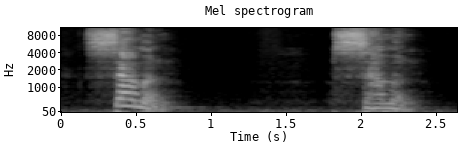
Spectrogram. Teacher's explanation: the correct pronunciation is to ignore the l sound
